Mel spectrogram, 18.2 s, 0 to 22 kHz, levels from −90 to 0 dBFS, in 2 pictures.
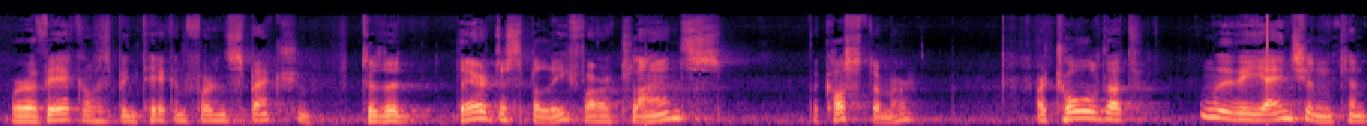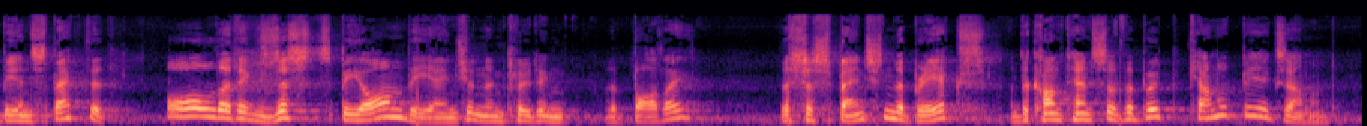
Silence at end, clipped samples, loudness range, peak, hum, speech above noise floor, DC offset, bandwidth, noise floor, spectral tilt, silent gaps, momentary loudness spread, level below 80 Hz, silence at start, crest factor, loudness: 0.25 s; under 0.1%; 4 LU; -2 dBFS; none; 27 dB; under 0.1%; 14 kHz; -50 dBFS; -5.5 dB/octave; none; 11 LU; -62 dBFS; 0.1 s; 22 dB; -23 LUFS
